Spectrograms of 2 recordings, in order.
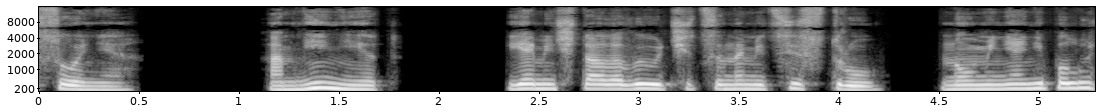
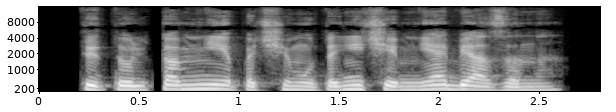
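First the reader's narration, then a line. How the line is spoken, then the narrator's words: Grumble. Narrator (Russian): проворчал Герман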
